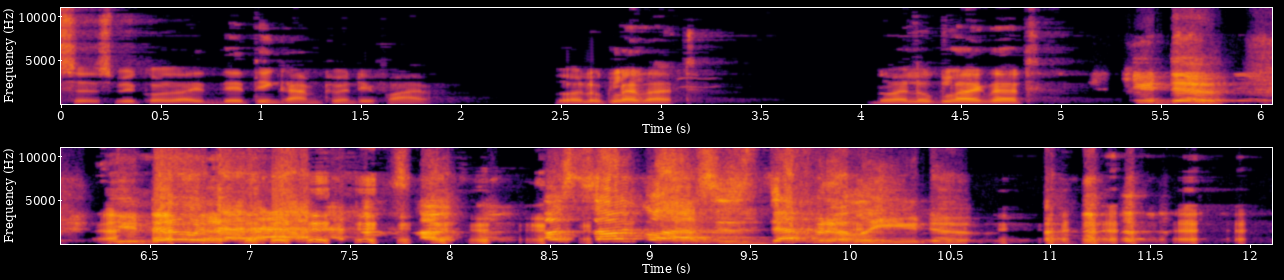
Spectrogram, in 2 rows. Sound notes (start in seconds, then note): 3.3 laughs; 5.9 Sadhguru laughs; 10.5 both laugh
